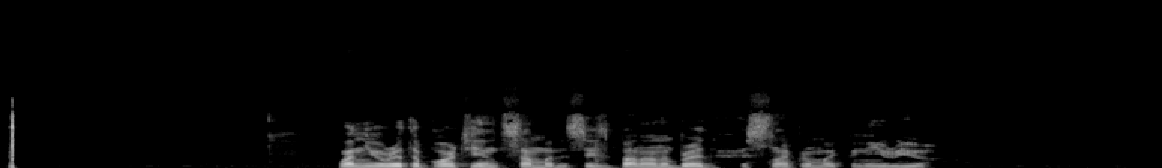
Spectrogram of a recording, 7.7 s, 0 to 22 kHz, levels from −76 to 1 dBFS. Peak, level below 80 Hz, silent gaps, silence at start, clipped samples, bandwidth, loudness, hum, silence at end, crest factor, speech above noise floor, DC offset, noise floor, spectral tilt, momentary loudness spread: -2 dBFS; -62 dBFS; none; 0.05 s; under 0.1%; 10 kHz; -28 LUFS; none; 1.55 s; 30 dB; 51 dB; under 0.1%; -78 dBFS; -3.5 dB/octave; 12 LU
